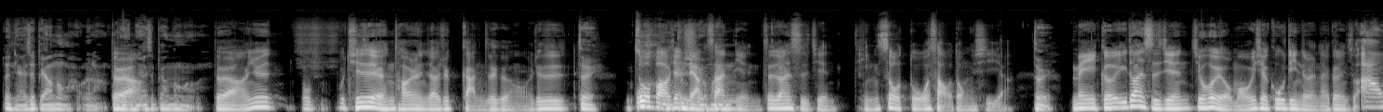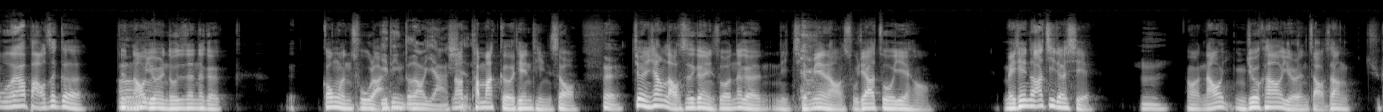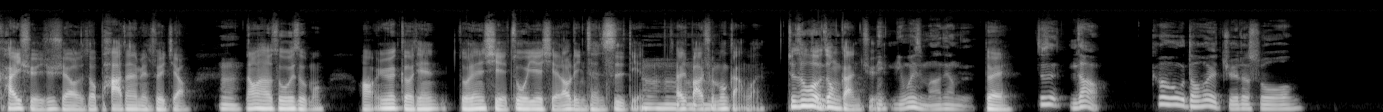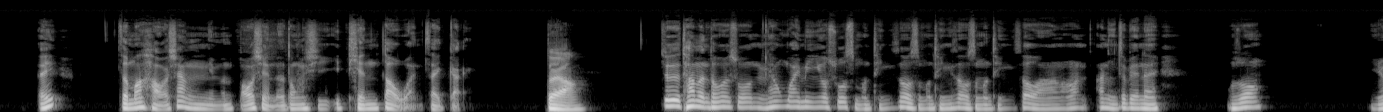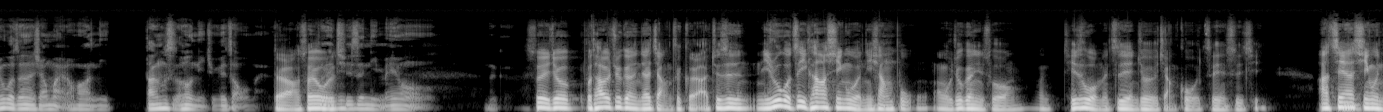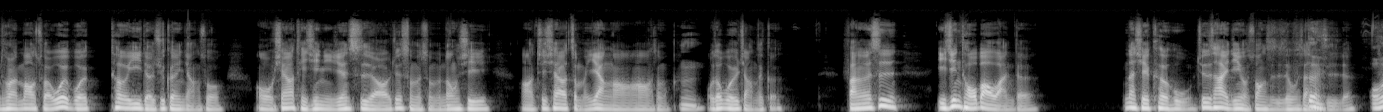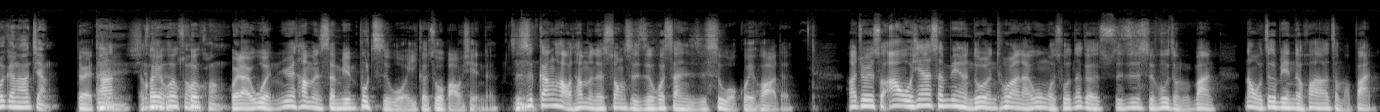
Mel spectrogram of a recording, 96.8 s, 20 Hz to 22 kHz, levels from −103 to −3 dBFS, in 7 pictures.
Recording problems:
none

